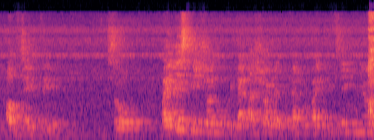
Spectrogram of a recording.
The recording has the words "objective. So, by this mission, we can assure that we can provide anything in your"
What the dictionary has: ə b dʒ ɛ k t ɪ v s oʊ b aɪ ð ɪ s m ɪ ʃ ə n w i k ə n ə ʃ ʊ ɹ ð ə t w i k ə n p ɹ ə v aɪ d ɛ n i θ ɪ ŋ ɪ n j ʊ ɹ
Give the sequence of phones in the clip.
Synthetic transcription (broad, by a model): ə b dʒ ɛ k t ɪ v s oʊ b aɪ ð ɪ s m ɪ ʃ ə n w i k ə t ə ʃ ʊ ɹ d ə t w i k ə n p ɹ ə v aɪ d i i s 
